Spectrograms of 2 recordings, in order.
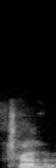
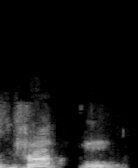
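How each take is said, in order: First: "travel" short and quick, second syllable reduced; correct pronunciation. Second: "travel" slowed, split into two full syllables, tra-bol; wrong pronunciation. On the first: Teacher correcting the English word for students, correctly pronounced. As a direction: say "travel" compactly, falling away after TRA. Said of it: "es travel". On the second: Teacher showing students how it is not said, mispronounced. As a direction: overpronounce "travel" as a Spanish-sounding tra-bol. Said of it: "No es, no es travel". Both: Shown as a demonstration.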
